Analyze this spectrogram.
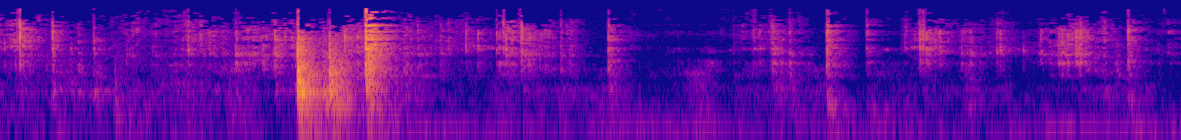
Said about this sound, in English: You don't have to completely dissolve it. Just give it a good stir. You want to distribute the sugar.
